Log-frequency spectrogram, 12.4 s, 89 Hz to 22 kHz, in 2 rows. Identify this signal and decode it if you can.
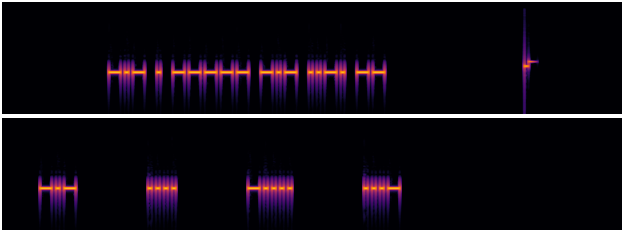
Morse code, heard as a keyed tone, about 32 wpm, spaced as for 18 wpm, 700 Hz. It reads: KE0KFM KH6V
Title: USA Call Signs - 6x Character Spacing - 30wpm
